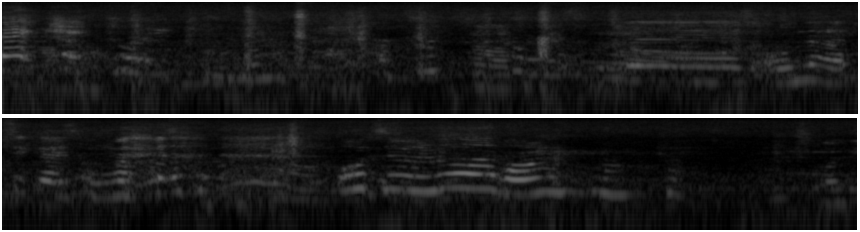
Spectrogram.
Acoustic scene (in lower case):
park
